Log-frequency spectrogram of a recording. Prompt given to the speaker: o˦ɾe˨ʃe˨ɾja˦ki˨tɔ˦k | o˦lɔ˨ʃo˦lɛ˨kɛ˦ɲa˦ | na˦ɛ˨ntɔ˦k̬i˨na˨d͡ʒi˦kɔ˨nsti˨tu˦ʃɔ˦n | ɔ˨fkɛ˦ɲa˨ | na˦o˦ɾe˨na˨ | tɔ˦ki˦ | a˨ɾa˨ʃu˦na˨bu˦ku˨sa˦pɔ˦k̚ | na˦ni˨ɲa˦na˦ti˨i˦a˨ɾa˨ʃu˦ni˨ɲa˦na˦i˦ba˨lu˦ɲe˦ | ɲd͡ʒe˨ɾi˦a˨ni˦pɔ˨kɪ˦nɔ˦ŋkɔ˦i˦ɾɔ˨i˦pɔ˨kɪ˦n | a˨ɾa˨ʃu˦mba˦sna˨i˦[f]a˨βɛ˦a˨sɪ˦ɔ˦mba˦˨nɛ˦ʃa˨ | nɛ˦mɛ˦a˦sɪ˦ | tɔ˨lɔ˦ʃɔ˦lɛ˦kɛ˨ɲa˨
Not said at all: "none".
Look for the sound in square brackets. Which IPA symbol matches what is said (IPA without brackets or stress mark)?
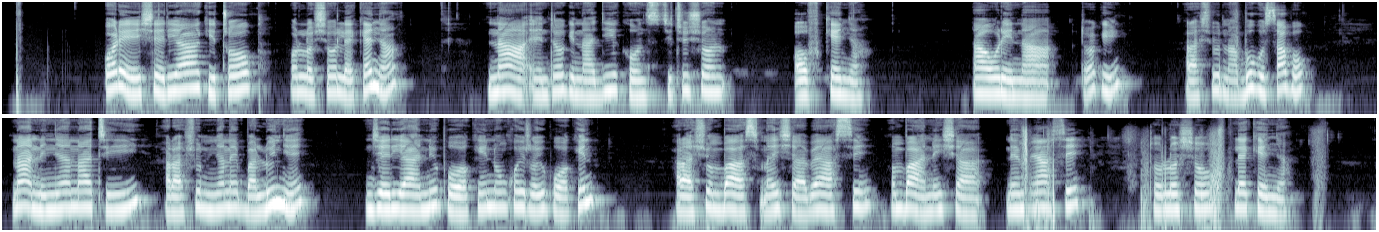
ʃ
